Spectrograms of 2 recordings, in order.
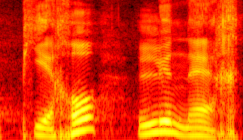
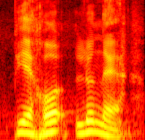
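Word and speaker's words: Pierrot lunaire: composição que é o Pierro luner se escreve assim mesmo p i e r r o t l e l u n a i r e Pierro luner vale a pena conferir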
